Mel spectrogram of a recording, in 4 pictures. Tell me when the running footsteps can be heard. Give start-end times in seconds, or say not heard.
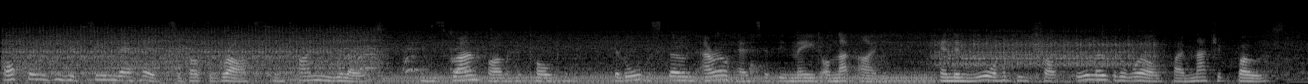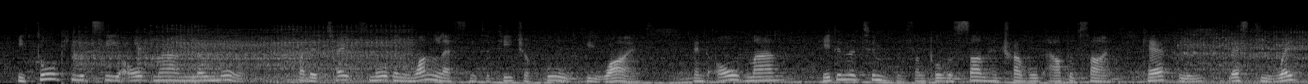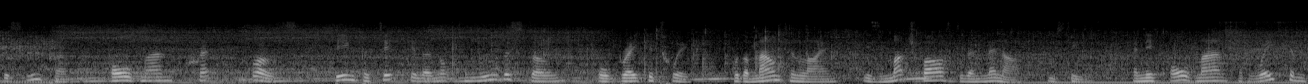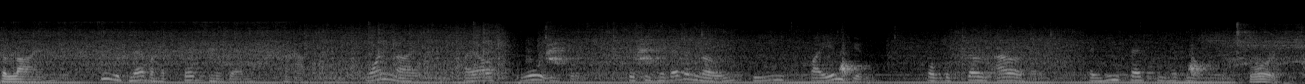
not heard.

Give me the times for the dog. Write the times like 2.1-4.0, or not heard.
3.5-5.0, 44.5-45.9.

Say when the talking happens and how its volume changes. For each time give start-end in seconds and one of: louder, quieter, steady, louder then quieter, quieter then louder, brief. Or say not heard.
0.0-52.2 quieter.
